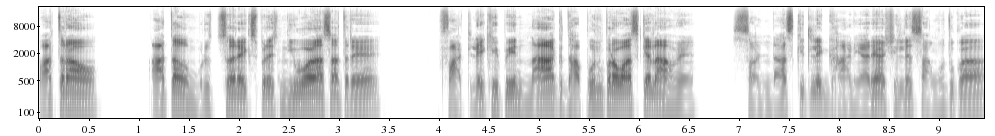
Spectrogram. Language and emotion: Goan Konkani, disgusted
